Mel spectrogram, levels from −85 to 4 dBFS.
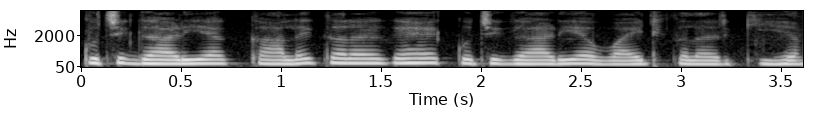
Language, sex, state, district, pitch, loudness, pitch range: Hindi, male, Jharkhand, Garhwa, 205 Hz, -13 LUFS, 195-230 Hz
